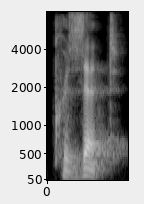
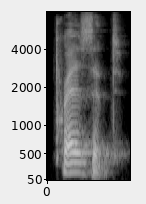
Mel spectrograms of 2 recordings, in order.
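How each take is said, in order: First: The stress is on the second syllable. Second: The stress is on the first syllable. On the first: It is a verb meaning to give a presentation. "Put the stress on the second syllable" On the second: It is a noun meaning a gift. "Stress on the first syllable"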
